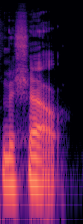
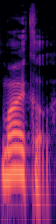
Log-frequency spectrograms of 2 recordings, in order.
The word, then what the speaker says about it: Michael: adamant it was pronounced Michelle. Mom, bemused, said something along the lines of, "It's literally a name from the Bible. It's pronounced Michael and has been for thousands of years."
